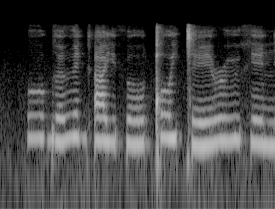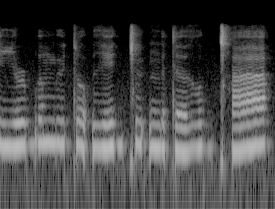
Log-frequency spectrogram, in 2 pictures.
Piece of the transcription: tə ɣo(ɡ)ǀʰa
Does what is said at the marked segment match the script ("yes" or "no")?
yes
